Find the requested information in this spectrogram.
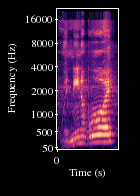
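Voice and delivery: ordinary talk, nothing marked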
